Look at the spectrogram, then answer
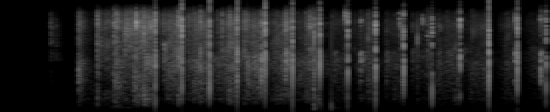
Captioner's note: participants applauds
